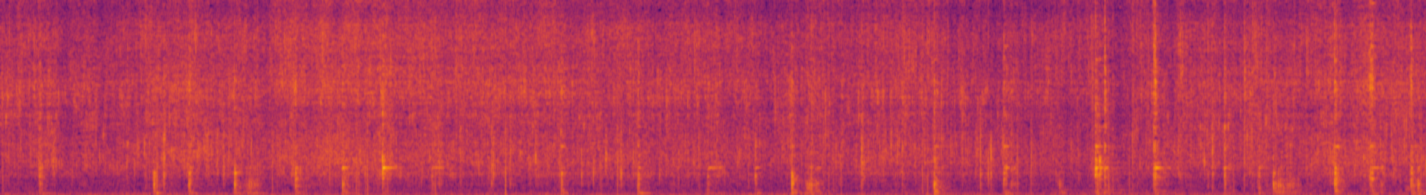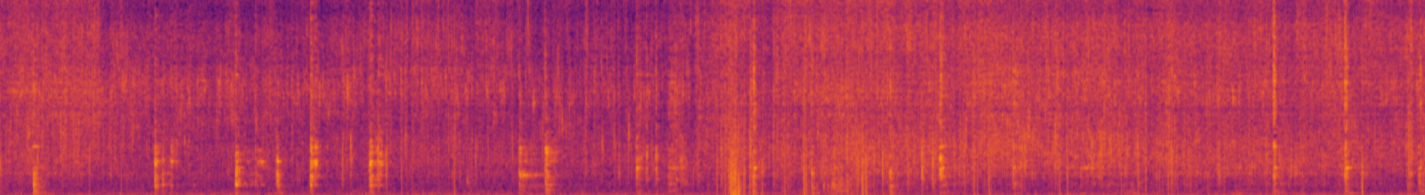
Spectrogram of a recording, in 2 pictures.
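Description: Sliced red onions frying in oil in a wok, a steady sizzle, with a metal spatula scraping and clicking against the pan many times as they are stirred.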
